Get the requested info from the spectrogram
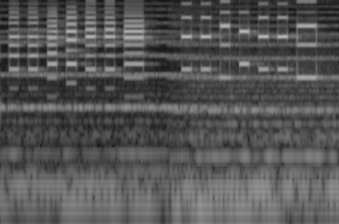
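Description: Mobile phone ringing with an incoming call: a ringtone melody of short electronic beeping notes in two phrases, about four notes a second. Soft background music plays underneath.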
